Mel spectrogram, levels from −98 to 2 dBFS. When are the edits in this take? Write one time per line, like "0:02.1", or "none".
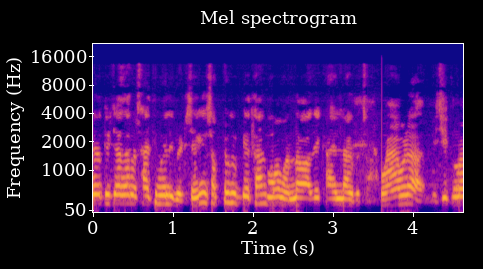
0:03.6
